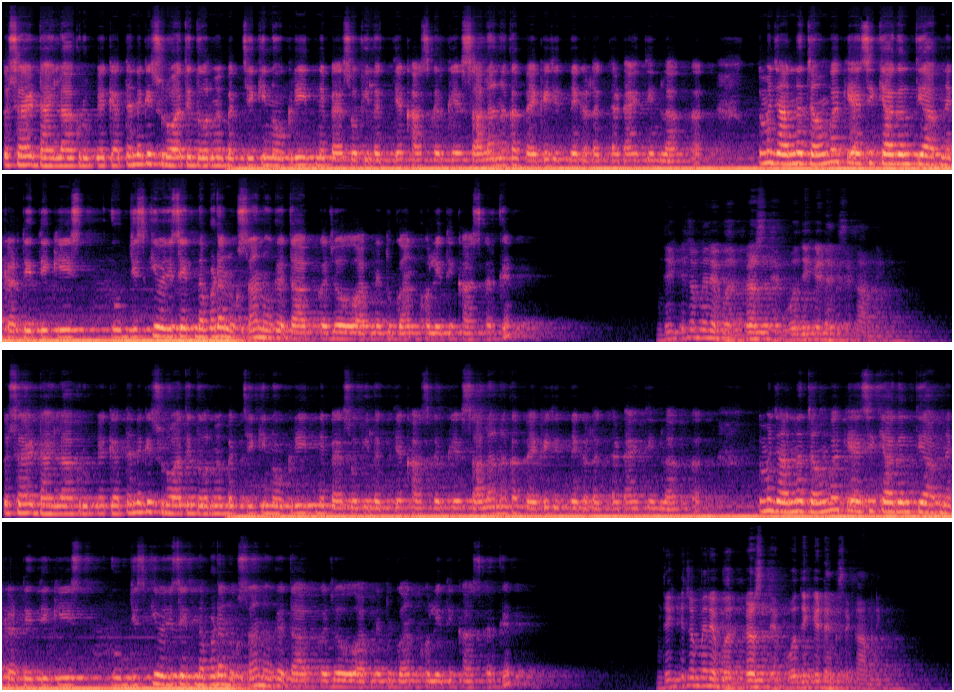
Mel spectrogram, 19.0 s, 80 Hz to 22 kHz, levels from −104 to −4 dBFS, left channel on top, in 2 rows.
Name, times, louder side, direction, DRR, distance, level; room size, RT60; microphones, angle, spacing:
voice 1, 0.0-7.3 7.6-10.3 10.6-14.6, left 2 dB, 45° left, 8 dB, 1.8 m, -30 dB
sound 1, 2.2-11.8, equal, 20° right, 5.9 m, -27 dB
voice 2, 16.0-18.3, right 1 dB, 60° right, 6 dB, 4.7 m, -35 dB
22.0 x 18.0 x 7.8 m, 1.1 s
head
